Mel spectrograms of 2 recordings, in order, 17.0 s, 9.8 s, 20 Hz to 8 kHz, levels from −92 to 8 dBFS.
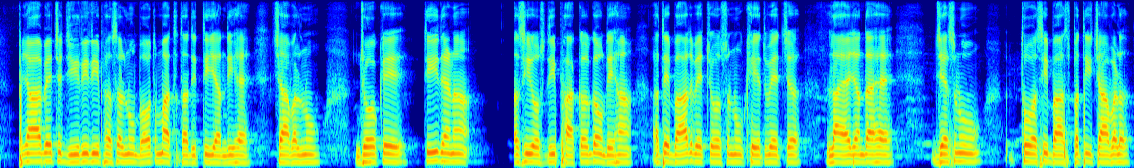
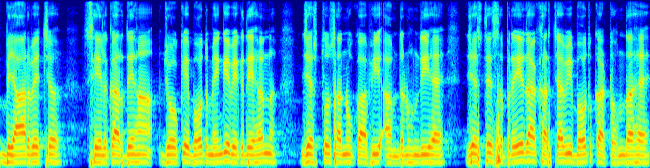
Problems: constant background noise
